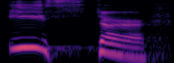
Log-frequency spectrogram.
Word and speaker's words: Ishtar: Semiramis, she became known as Ishtar, which is pronounced Easter, and her moon egg became known as Ishtar's egg.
